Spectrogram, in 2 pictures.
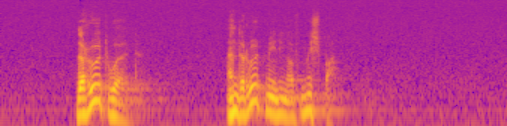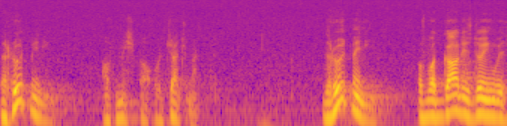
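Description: A middle-aged man speaks calmly through a microphone, in bursts with pauses.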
